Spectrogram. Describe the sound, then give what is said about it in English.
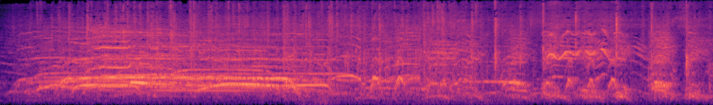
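A large crowd of well-wishers cheers and shouts outdoors in a wind-driven downpour in Ketchikan, welcoming the K-High Academic Decathlon team back from national competition in Texas; a loud sustained roar of overlapping voices and whoops swells, then breaks into scattered yells and calls. “A crowd of determined well-wishers braved a wind-driven downpour to cheer the K-High team's return from Texas, where they took top honors at the national competition.”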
